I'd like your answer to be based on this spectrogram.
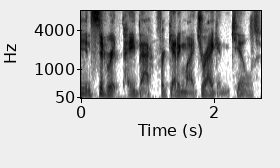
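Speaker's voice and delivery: wounded mutter under breath. The game narrator voices a character speaking to the players in a hurt voice under his breath. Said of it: "in a hurt voice".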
